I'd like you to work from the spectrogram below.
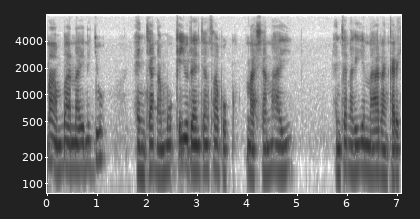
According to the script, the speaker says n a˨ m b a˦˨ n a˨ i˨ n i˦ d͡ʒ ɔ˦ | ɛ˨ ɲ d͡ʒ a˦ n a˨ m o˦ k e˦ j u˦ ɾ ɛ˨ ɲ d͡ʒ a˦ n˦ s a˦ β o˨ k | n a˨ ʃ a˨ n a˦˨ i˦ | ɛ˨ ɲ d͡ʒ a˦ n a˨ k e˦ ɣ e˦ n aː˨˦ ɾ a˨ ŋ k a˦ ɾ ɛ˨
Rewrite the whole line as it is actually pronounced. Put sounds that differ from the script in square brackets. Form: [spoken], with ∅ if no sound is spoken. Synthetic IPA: n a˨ m b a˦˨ n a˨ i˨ n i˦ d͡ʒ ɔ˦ | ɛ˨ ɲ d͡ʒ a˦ n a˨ m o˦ k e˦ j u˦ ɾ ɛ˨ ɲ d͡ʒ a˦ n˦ s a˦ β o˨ k | n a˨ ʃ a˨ n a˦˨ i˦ | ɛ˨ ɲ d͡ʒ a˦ n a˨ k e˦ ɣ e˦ n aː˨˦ ɾ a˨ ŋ k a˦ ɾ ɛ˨

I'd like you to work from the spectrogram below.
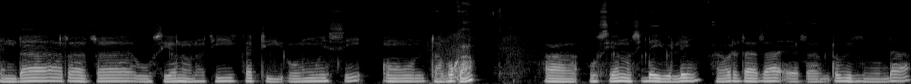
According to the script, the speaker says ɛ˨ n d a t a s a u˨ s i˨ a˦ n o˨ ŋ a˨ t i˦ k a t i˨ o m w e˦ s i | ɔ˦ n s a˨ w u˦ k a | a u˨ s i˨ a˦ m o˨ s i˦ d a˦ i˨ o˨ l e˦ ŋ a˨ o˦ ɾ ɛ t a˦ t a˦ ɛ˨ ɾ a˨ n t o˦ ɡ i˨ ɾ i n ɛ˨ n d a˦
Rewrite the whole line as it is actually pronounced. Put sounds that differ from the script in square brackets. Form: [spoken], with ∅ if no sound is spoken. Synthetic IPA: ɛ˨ n d a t a [t] a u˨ s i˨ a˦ n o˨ [n] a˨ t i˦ k a t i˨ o m w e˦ s i | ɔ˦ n [t] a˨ [β] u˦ k a | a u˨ s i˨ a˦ [n] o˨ s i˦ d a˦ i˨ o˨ l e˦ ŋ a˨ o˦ ɾ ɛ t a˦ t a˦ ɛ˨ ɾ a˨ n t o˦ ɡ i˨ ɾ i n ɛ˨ n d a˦

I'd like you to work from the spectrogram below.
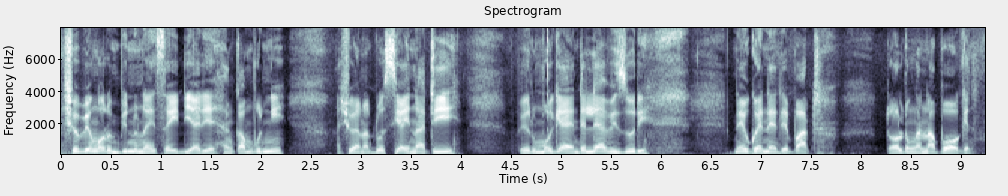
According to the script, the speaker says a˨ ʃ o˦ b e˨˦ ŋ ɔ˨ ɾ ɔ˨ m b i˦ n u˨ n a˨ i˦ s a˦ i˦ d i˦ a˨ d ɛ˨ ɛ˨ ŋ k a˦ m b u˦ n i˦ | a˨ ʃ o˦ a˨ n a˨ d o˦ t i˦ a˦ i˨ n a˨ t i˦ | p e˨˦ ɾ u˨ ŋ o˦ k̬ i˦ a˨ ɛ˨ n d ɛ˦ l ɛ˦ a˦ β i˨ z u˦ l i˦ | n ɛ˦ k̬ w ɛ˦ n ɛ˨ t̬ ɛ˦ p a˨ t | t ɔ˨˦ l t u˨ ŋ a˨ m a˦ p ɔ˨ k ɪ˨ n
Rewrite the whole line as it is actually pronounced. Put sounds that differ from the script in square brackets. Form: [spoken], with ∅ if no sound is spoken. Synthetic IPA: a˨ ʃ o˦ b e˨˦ ŋ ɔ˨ ɾ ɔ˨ m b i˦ n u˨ n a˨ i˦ s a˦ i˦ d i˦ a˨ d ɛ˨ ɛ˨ ŋ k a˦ m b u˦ n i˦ | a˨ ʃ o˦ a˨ n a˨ d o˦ [s] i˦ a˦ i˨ n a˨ t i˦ | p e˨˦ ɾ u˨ [m] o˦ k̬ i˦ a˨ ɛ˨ n d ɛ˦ l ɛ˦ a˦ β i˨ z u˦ [ɾ] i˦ | n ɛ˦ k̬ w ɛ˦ n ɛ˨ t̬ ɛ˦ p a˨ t | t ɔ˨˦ l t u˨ ŋ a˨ [n] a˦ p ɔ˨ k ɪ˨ n

